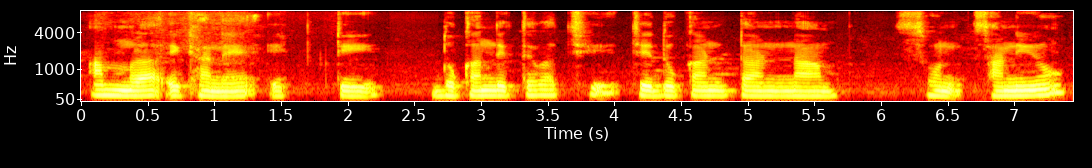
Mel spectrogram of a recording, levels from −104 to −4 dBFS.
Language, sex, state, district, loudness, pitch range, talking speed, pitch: Bengali, male, West Bengal, Alipurduar, -17 LUFS, 120-130 Hz, 90 wpm, 125 Hz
